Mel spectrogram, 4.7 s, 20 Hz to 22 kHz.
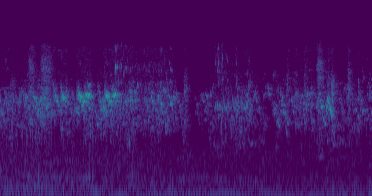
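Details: Budgerigar chicks, 24 days old, kept as pets; dense high chirping and chattering calls in quick bursts, overlapping and rising and falling, with brief pauses between flurries.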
